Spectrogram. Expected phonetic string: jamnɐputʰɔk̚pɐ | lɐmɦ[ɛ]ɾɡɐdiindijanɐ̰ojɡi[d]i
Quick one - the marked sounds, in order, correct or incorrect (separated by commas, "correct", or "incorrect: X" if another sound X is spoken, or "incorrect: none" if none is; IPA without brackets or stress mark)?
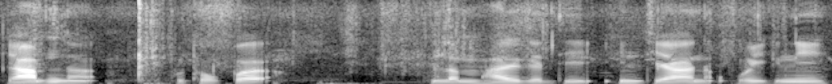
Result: incorrect: a, incorrect: n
